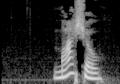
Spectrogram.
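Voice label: "maŝo", Esperanto; geneva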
